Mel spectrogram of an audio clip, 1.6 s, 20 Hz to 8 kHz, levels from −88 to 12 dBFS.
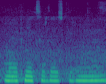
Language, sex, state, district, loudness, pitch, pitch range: Hindi, male, Jharkhand, Jamtara, -27 LUFS, 155 Hz, 155-160 Hz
